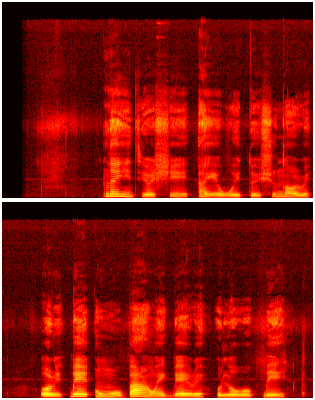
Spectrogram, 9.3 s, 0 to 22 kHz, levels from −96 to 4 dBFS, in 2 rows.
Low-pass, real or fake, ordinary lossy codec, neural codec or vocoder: none; real; none; none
